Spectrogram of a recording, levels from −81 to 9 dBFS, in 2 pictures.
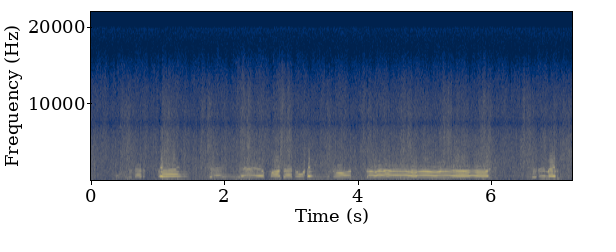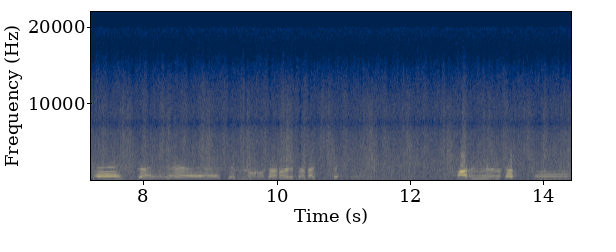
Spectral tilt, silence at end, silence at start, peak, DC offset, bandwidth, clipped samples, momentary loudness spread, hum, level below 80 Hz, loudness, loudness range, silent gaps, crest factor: -1.5 dB/octave; 0 s; 0 s; -8 dBFS; under 0.1%; over 20 kHz; under 0.1%; 17 LU; none; -76 dBFS; -25 LUFS; 9 LU; none; 20 dB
